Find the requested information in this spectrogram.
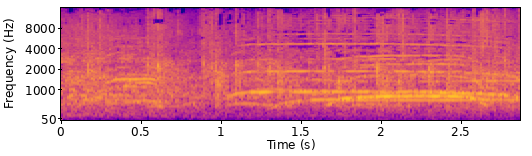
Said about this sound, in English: Wait, we're, we're clapping for Captain EO?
